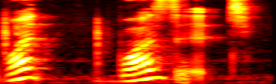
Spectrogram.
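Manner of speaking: usual speaking voice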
